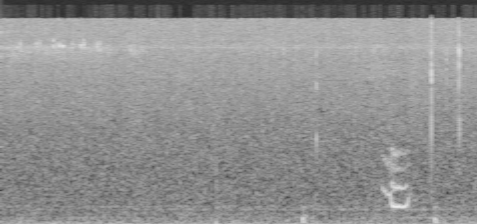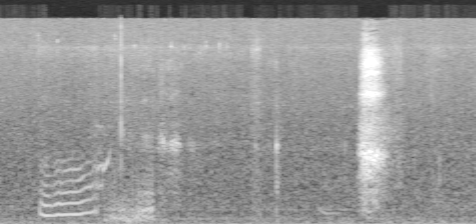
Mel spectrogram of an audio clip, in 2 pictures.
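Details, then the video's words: Pet cat named Toby making odd noises indoors: a short rising-falling chirp, then a longer wavering, strained moan with stacked harmonics, followed by a brief sharp click or tap. "Toby is making weird noises"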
